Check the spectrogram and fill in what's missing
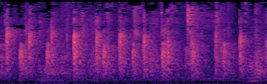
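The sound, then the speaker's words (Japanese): Light, scattered clapping from a modest group of lecture attendees who have heard the name Tadao Umezawa, about a dozen irregular claps spread over a few seconds, with no voices. The claps are fairly quiet and uneven, never swelling into full applause. “すいません、あのちょっと緊張をほぐす意味でもあの皆さんにお聞きしますけども、梅沢忠夫という名前を聞いたことがある方は拍手をしてください。”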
